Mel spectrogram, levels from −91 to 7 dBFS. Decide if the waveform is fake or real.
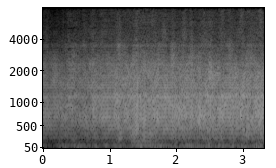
fake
